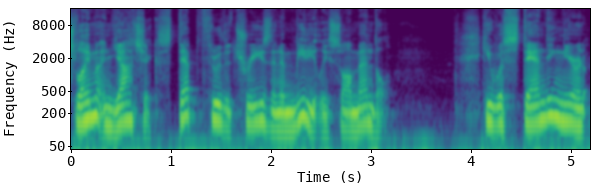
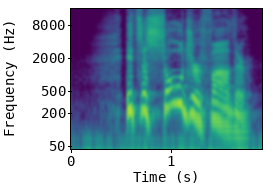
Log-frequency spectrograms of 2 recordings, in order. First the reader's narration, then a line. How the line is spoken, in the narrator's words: he shouted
